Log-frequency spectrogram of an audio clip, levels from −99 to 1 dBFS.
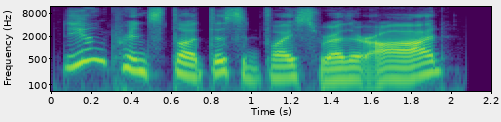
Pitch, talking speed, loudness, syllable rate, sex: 205 Hz, 220 wpm, -17 LUFS, 6.7 syllables/s, female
